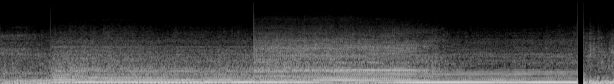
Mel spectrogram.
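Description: A motorboat engine in a Fiji anchorage channel, working hard to tow a sailboat, gives a loud, steady, close droning hum that rises in pitch partway through and cuts out briefly near the end.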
